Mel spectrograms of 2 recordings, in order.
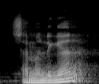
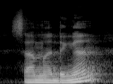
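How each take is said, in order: Both takes have the same delivery.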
